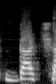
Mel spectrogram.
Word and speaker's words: dacha: If I remember correctly, there is something in Russia called dasha. Am I pronouncing that right? It's like a summer house sort of thing, like outside of it's dacha.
